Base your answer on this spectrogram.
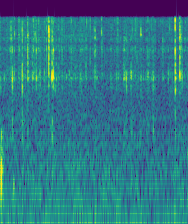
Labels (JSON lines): {"label": "ambient", "recorder": "HydroMoth"}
